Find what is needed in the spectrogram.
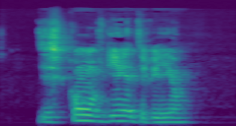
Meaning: first-person plural conditional of disconvenir
- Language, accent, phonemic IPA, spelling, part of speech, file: French, Canada, /dis.kɔ̃.vjɛ̃.dʁi.jɔ̃/, disconviendrions, verb, LL-Q150 (fra)-disconviendrions.wav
